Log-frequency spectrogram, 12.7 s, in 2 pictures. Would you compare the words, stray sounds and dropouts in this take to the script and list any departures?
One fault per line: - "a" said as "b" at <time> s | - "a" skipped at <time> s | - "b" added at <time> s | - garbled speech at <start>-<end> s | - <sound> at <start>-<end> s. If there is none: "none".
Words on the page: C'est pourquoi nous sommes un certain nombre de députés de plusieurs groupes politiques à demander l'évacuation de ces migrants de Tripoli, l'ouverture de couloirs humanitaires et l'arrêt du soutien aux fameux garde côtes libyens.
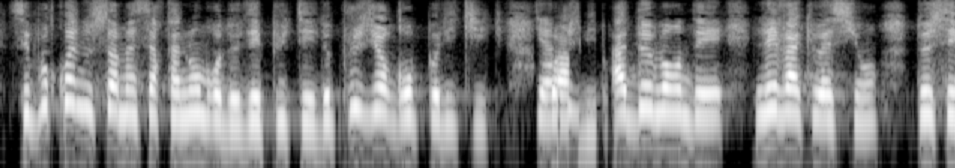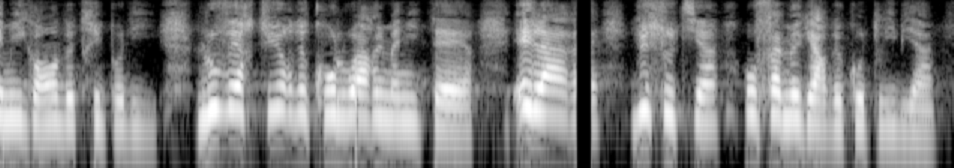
- garbled speech at 3.6-4.1 s
- dropout at 10.2-10.3 s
